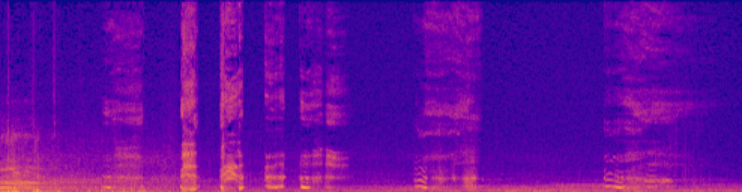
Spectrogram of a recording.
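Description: An elderly man mutters and grumbles.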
